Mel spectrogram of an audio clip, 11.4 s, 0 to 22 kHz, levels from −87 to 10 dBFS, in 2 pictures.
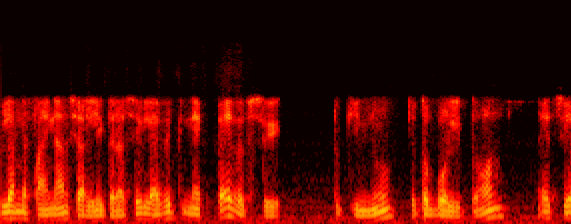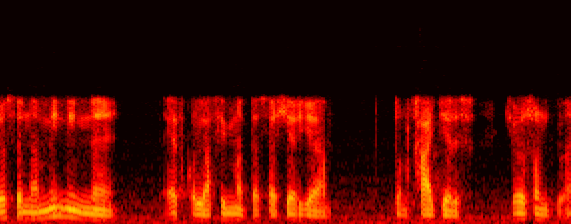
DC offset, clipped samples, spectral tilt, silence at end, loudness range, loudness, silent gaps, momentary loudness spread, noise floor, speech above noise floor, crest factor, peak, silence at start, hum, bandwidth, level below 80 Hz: under 0.1%; under 0.1%; -7.5 dB/octave; 0 s; 2 LU; -30 LUFS; none; 11 LU; -57 dBFS; 28 dB; 24 dB; -6 dBFS; 0 s; none; 6.8 kHz; -60 dBFS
